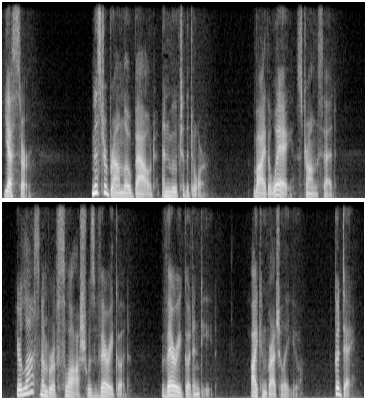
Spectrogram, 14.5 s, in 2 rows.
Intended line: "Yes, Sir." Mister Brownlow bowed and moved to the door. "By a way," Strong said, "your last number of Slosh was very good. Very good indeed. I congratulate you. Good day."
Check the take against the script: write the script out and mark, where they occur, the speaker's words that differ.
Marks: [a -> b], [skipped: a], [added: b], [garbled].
"Yes, Sir." Mister Brownlow bowed and moved to the door. "By [a -> the] way," Strong said, "your last number of Slosh was very good. Very good indeed. I congratulate you. Good day."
